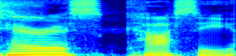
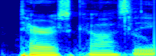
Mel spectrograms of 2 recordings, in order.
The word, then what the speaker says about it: Teräs Käsi: Teräs Käsi, that's how it's pronounced, right? Teräs Käsi.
